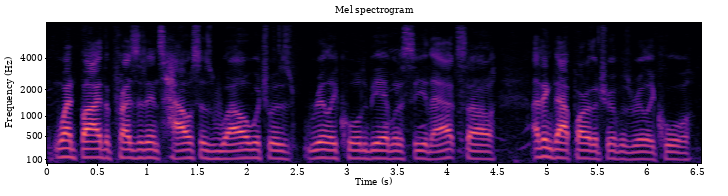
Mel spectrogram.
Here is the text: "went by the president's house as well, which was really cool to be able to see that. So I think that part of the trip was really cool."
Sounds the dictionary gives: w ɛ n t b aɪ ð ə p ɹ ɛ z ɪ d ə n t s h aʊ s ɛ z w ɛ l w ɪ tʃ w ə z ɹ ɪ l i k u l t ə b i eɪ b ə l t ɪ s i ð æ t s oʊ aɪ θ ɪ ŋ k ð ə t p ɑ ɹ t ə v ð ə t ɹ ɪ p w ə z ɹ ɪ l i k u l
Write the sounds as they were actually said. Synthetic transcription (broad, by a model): w ɛ n b aɪ ð ə p ɹ ɛ z ɪ d ə n t s h aʊ s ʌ z w ɛ l w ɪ tʃ w ə z ɹ ɪ l i k u l t ə b i eɪ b l t ɪ s i ð æ t s oʊ aɪ θ ɪ ŋ k ð ə t p ɑ ɹ t ə v ð ə t ɹ ɪ p w ə z ɹ ɪ l i k u l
